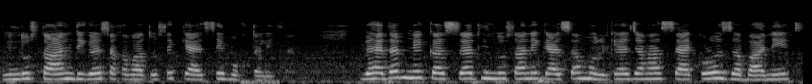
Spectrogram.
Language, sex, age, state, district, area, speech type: Urdu, female, 45-60, Delhi, South Delhi, urban, spontaneous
